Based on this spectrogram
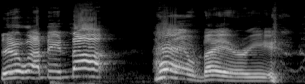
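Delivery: put-on Tennessee accent, very high and very slow. Acting out Tennessee answering a question about a book ban: put-on Tennessee voice. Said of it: "not nice to do that voice".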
